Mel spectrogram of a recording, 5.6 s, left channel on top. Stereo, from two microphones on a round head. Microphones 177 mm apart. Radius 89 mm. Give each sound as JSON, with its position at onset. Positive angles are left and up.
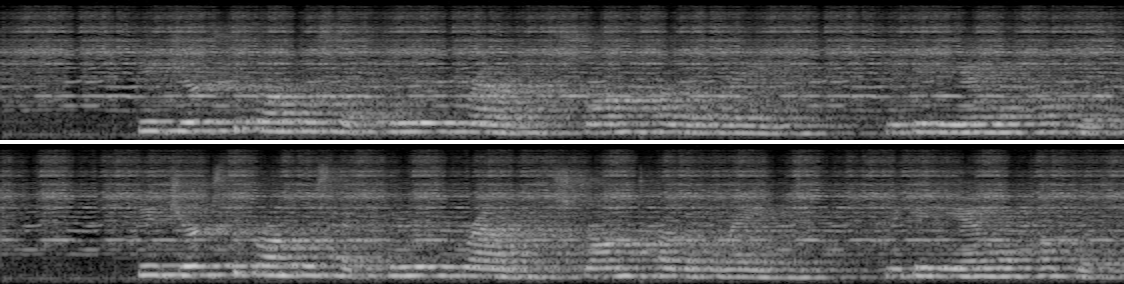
{"t": 0.7, "sound": "a woman speaking", "side_deg": -25, "distance_m": 0.8}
